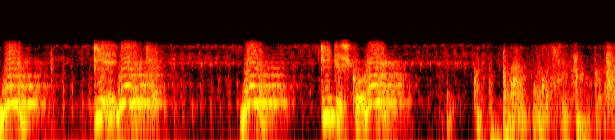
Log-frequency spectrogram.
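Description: Bullmastiff barking: about four short barks spaced roughly a second apart, then quieter, choppier sounds near the end.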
